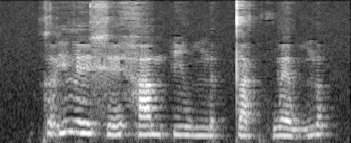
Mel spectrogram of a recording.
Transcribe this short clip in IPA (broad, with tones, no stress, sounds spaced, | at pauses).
k ə̰˧˥ j l e˧ x e˨˦ h a˧ m ʔ i˨˩ w ŋ ə˨˩ t̚ t̪ a˨˩ k̚ h w ɛ˧˩ w ŋ ə˦˥ p̚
